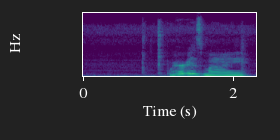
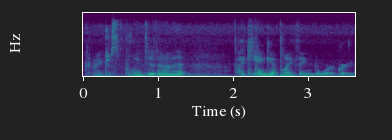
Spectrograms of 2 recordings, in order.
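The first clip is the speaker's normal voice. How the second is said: whispering; 9 dB quieter than usual. Real, not acted. Muttering at the camera.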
